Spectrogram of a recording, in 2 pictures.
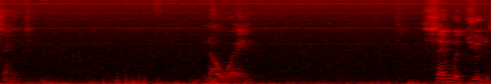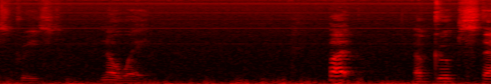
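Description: A middle-aged man speaks slowly and quietly, close by, in short bursts.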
